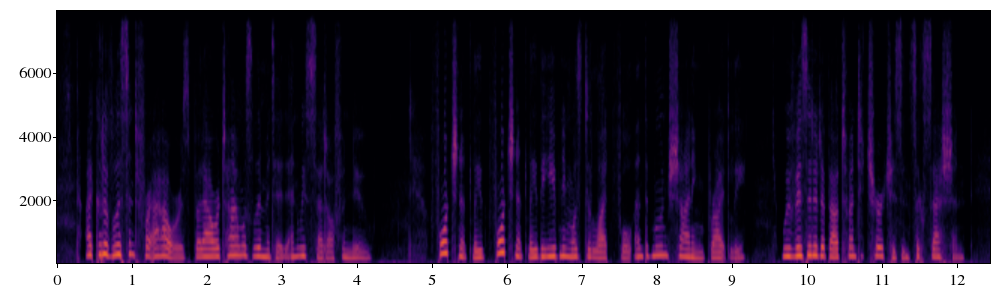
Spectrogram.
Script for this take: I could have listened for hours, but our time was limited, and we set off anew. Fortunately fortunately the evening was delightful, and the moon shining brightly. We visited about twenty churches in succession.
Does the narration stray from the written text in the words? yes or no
no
